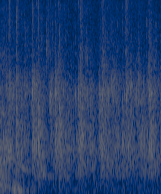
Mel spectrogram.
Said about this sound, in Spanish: Denle un aplauso a Cristo, por favor.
